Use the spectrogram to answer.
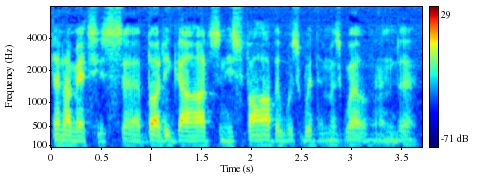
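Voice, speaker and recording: Someone with a Danish accent talks at a fairly quick pace with vocal fry, and the room echo is audible. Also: man. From Denmark. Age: young. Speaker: singer and entertainer. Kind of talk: TV interview. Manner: halting.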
